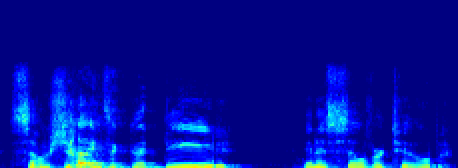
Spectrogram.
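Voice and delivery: high, slow, wonderstruck recital; touched and reverent, drawing the words out; hammed-up movie-quote voice; Willy Wonka. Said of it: "I felt like Willy Wonka".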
